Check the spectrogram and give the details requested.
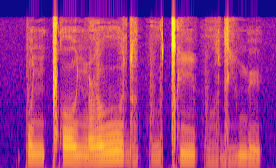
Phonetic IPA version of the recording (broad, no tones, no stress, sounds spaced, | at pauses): p o ɲ ǁʰ oː ɲ ʕ uː d o̤ p ṳ ǀʰ iː p o̤ d i̤ m y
